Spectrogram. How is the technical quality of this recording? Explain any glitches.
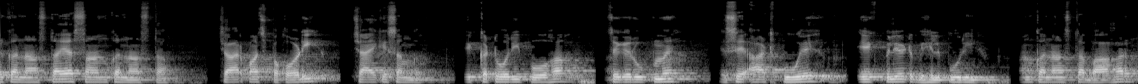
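No glitches turn up anywhere in this one, so there's nothing here to explain.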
